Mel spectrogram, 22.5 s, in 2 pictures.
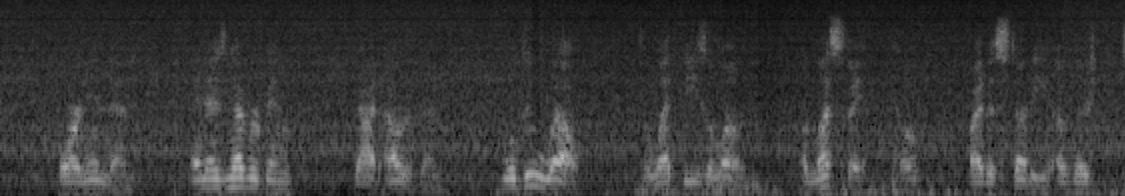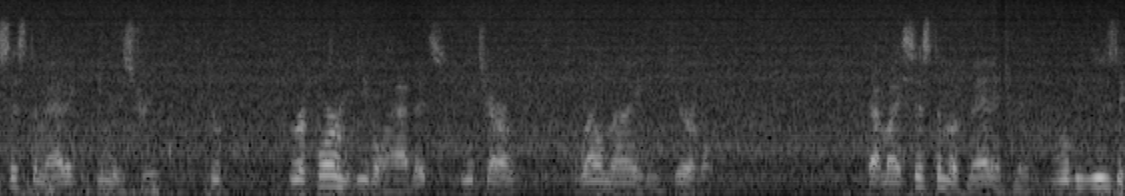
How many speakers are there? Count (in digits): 1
